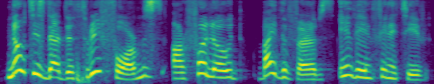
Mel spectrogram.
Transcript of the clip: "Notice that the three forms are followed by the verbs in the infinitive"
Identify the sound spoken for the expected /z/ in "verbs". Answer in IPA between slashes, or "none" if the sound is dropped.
/z/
